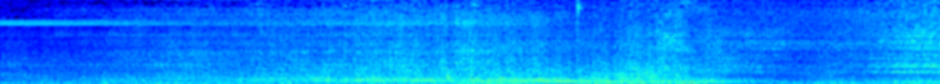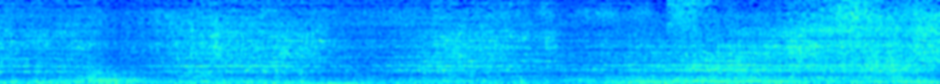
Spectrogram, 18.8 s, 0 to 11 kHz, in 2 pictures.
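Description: Passenger train hauled by a MÁV V43 (class 431) electric locomotive rolling past close by, its wheels clattering over the rails with a faint wheel squeal. The noise builds as the locomotive nears and stays loud while the coaches pass.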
